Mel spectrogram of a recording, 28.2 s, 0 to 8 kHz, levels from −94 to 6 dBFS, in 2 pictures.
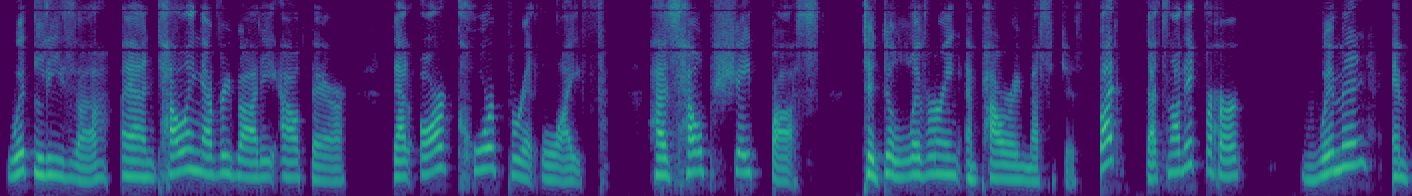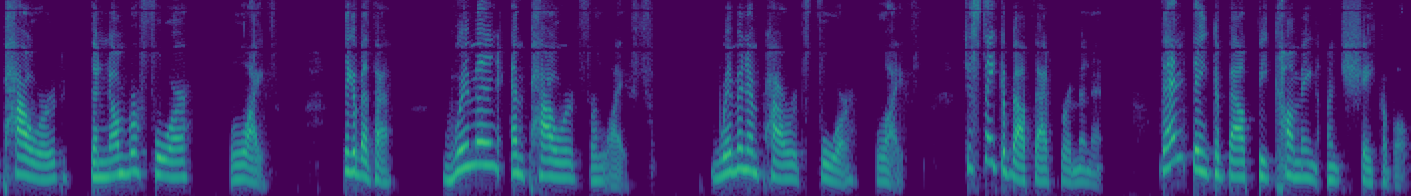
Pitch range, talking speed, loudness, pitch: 175-255 Hz, 115 wpm, -33 LUFS, 210 Hz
